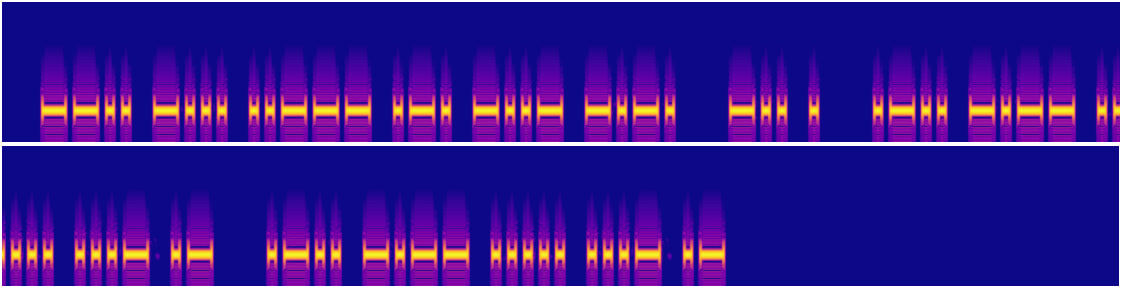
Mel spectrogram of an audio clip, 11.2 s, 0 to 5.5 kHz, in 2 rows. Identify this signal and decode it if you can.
Morse code, heard as a keyed tone, about 30 wpm, 600 Hz. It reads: ZB2RXC DE LY5VA LY5VA
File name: QSO406 30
